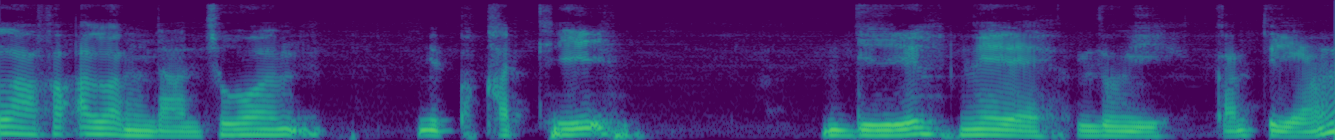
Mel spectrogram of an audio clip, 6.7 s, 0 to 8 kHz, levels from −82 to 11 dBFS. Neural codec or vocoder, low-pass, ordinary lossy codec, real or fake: codec, 44.1 kHz, 2.6 kbps, SNAC; 7.2 kHz; none; fake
